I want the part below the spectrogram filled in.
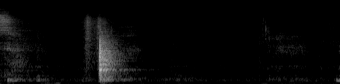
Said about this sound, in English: we're gonna cut it into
